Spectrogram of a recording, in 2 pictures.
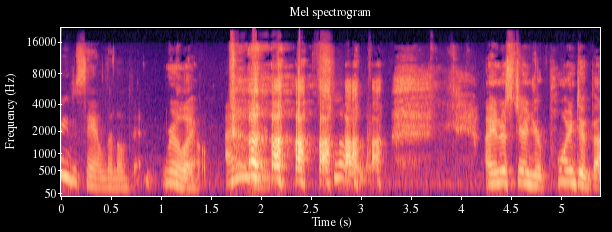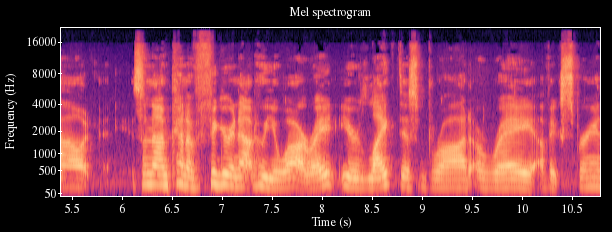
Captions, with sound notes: But I'm learning to say a little bit of no, slowly. (laughing) - I understand your point about, so now I'm figuring out who are you, right, you're like this broad array of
